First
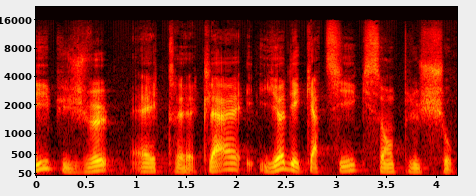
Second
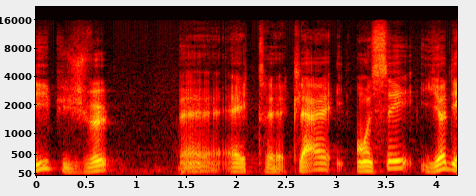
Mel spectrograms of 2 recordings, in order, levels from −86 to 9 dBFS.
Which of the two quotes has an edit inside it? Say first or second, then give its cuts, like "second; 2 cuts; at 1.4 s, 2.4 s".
first; 2 cuts; at 1.0 s, 2.2 s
